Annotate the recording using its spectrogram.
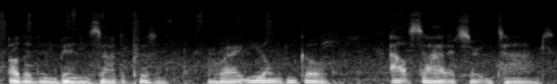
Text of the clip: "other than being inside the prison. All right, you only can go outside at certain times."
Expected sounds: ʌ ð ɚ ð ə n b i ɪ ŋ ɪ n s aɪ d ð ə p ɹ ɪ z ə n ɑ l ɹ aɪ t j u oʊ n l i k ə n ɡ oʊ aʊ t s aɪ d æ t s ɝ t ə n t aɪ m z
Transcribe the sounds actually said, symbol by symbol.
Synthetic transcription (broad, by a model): ʌ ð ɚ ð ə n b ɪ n ɪ n s aɪ d ð ə p ɹ ɪ z ə n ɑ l ɹ aɪ t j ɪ oʊ n l i k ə n ɡ oʊ aʊ t s aɪ d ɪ t s ɝ t n t aɪ m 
